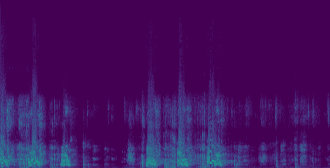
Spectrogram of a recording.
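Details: On a nature walk with three Bernese mountain dogs, one barks in rough, dense bursts, heavy at the start and around the middle, then thins to scattered softer yips.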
